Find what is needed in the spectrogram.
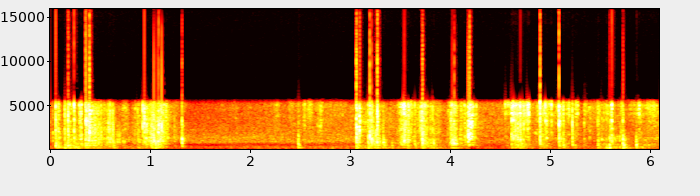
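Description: Irregular knocks, taps and scrapes against a wooden plywood-and-timber frame, handled close by: a cluster in the first second, a quieter gap, then a denser run through the second half.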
